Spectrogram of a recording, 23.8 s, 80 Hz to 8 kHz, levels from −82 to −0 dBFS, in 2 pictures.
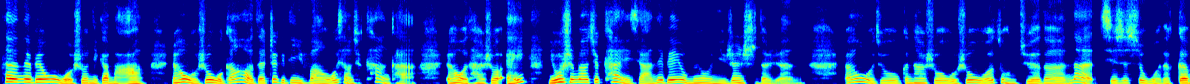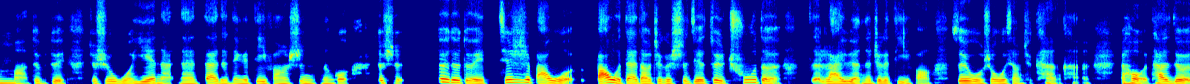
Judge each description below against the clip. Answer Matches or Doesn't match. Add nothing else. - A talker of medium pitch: Doesn't match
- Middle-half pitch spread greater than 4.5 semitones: Matches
